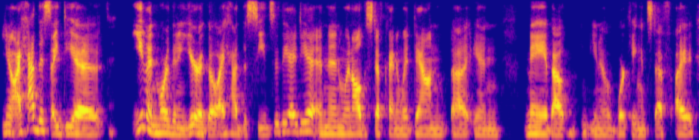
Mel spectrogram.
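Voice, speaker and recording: A low-pitched American woman in her forties hosts a casual chat over a video call. She rambles happily through her stories, padding them with fillers and restarts. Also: normal speed, a bit bright. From United States. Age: 40s. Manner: chatty, rambling storyteller with frequent fillers. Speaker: host.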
